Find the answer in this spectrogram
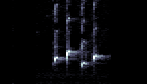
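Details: European goldfinch, from a tutoring recording for teaching young birds: four quick bright chirps, slightly rising and falling, within about half a second, clean background.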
